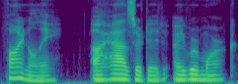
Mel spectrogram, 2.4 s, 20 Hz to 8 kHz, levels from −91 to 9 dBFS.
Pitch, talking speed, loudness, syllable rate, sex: 130 Hz, 125 wpm, -18 LUFS, 4.9 syllables/s, female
